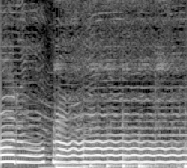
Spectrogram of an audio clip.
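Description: A voice holds one long sustained note with vibrato, set in music from a Bengali musical drama, and a lower accompaniment joins about half a second in.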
